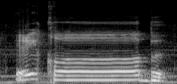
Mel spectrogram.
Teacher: اور آگے شدید العقاب میں عین کے تلفظ کا بھی دھیان رکھنا ہے اور قاف کو موٹا کر کے پڑھنا ہے اور با پہ کلکلا کرنا ہے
